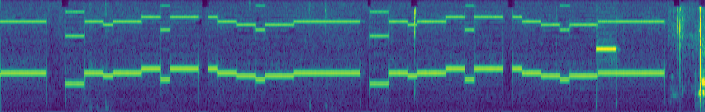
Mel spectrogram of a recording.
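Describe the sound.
Electronic telephone tones play while a call is transferred to another department, forming a continuous beeping melody of stepped pitch changes with a few short gaps, followed by a brief burst of noise at the end.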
